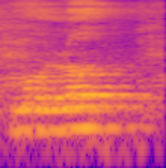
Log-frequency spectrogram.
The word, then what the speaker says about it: Maulid: Bagi orang Jawa, mengucapkan " Maulid" terasa sulit, terlalu berbelit-belit, jadi mereka menggunakan bentuk partisip pasif "Maulud," yang sedikit lebih mudah, tetapi bahkan itu pun terasa sulit diucapkan, jadi mereka menyederhanakannya: "Mulud," itulah sebabnya dalam kalender Jawa bulan tersebut disebut bulan Mulud.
